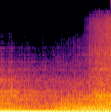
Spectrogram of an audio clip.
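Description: Instrumental section of a soundtrack song: a deep, sustained bass rumble with a hiss swelling up near the end.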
